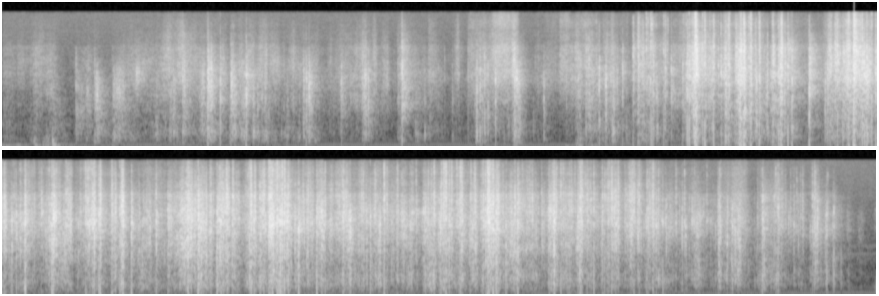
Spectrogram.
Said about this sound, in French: Il signe et met la lettre dans une enveloppe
